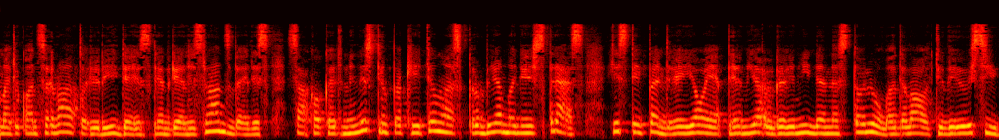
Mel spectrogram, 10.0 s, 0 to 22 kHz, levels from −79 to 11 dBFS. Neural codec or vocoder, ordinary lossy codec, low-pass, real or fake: codec, 24 kHz, 0.9 kbps, WavTokenizer, medium music audio release; MP3, 48 kbps; 10.8 kHz; fake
